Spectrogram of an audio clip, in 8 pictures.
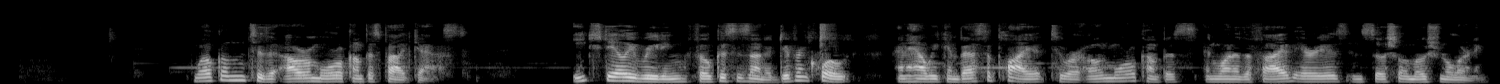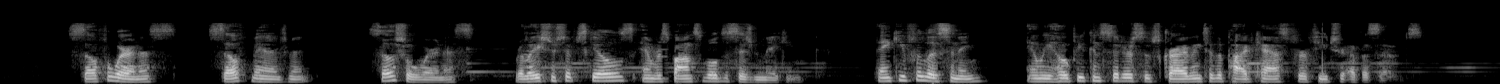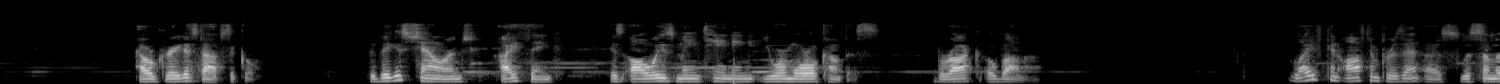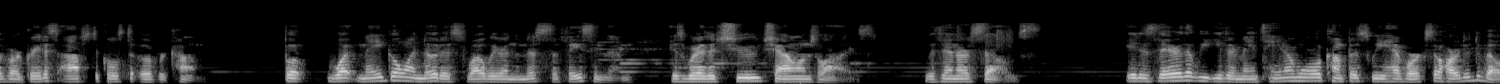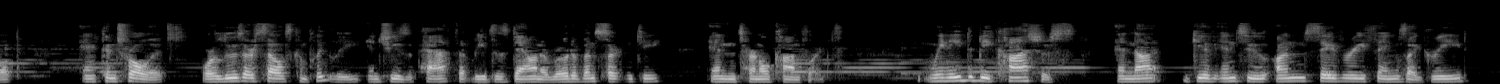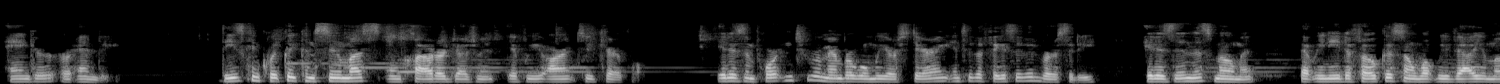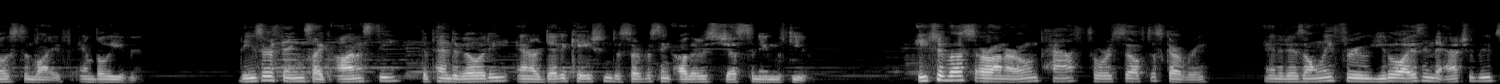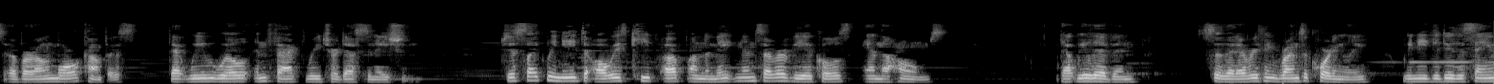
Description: Each daily reading focuses on a different quote on how we can best apply it to our own moral compass and one of the five areas in Social Emotional Learning: Self-Awareness, Self-Management, Social Awareness, Relationship Skills and Responsible Decision Making.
